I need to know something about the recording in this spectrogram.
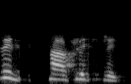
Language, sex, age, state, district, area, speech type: Sindhi, female, 18-30, Maharashtra, Thane, urban, conversation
